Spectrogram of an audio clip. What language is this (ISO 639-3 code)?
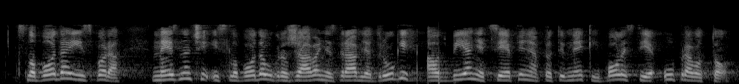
hrv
